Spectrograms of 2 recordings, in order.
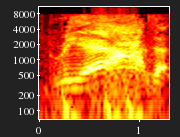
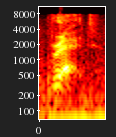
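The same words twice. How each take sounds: First: Each letter is sounded, including the A. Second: The A is silent, giving a short eh. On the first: The speaker calls it wrong. "if you follow the letters" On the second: The speaker calls it right. "we have a silent A"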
